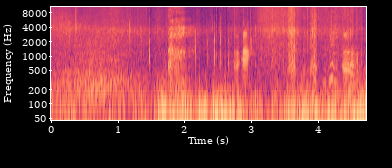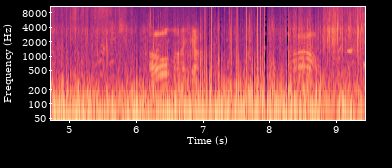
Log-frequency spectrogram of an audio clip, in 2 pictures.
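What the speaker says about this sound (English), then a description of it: "It is pouring and the wind is violently shaking the van." Strong wind gusts roar and buffet against a camper van amid heavy rain in Iceland, with rattling thumps; a person exclaims briefly.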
